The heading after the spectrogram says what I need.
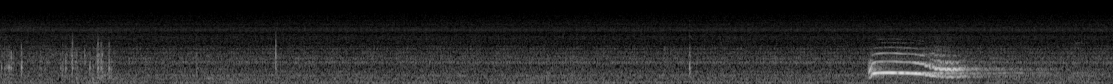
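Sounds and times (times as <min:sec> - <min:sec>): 
faint background hiss: 0:00.0 - 0:11.1
owl hoot: 0:08.7 - 0:11.0.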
